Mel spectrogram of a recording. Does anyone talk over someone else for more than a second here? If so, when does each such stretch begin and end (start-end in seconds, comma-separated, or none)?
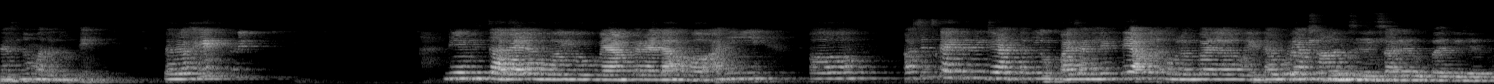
12.7-14.2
